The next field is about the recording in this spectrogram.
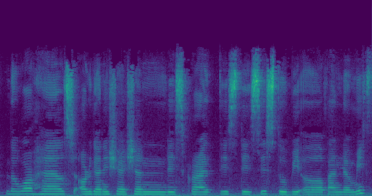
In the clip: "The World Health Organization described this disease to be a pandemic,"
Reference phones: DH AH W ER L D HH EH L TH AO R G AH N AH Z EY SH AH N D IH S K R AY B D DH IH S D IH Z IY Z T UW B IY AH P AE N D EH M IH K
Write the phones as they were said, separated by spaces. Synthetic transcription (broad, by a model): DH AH W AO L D HH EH L S AO R G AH N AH S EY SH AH N D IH S K R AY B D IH S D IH S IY S T UW B IY AH P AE N D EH M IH K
